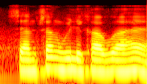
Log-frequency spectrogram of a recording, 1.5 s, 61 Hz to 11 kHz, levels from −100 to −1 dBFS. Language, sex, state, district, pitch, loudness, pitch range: Hindi, male, Jharkhand, Deoghar, 140 Hz, -16 LUFS, 135-145 Hz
